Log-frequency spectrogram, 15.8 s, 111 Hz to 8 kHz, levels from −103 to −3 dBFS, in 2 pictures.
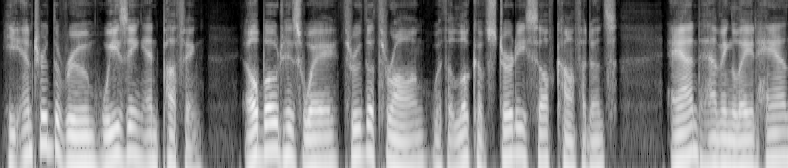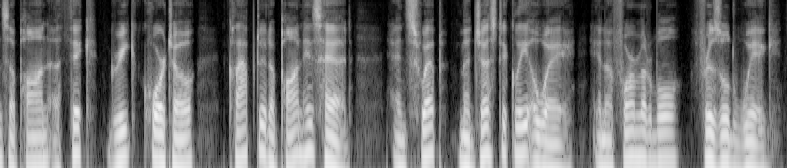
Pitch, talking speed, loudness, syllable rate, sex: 130 Hz, 165 wpm, -19 LUFS, 4.9 syllables/s, male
